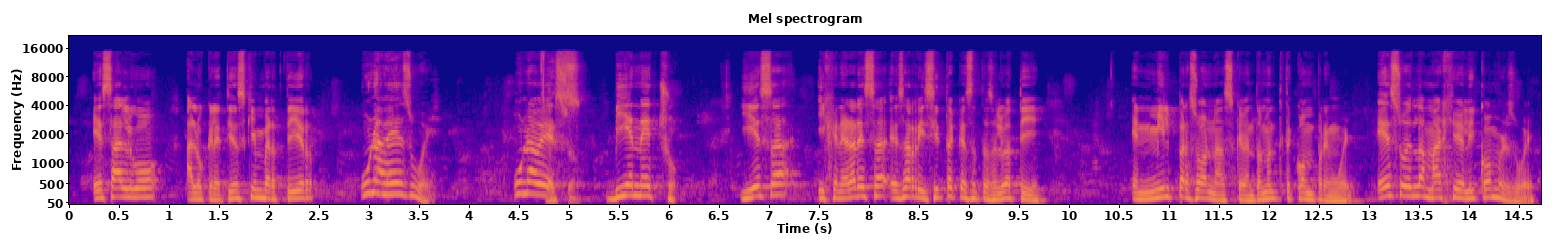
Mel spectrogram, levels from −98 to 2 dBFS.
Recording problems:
chatter from many people; faint; throughout; 25 dB below the speech

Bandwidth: 14.5 kHz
